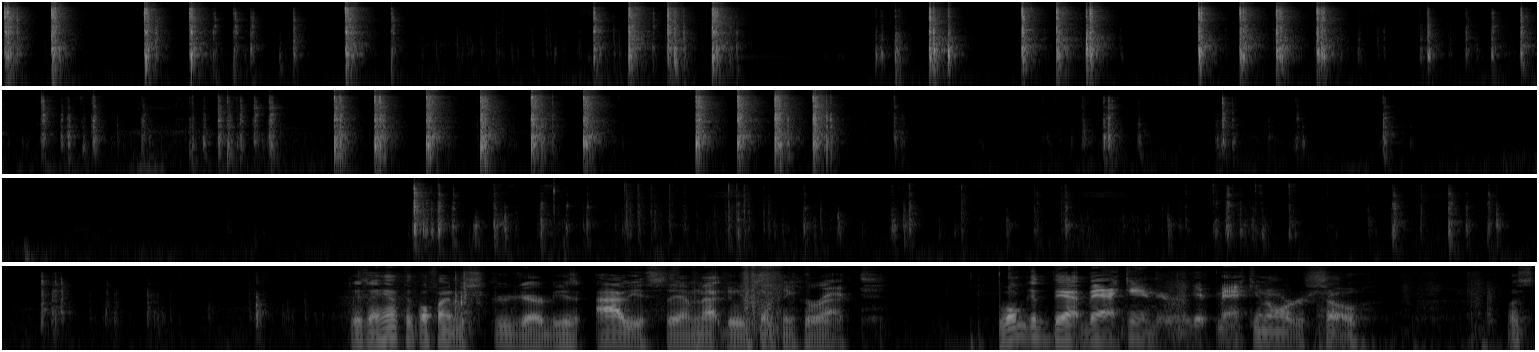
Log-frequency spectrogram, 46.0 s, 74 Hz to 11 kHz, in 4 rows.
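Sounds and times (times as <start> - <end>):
hammer tapping plastic: 0.0 - 5.6, 6.5 - 8.4, 9.0 - 18.3, 26.1 - 37.1.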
